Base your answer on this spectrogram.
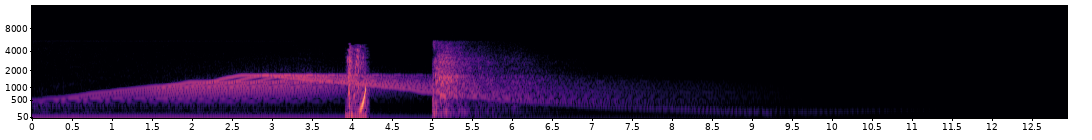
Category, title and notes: Music > Other
Fade-in rising reverberant synth tone with "fwoop" and reverberating laser - fade-out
